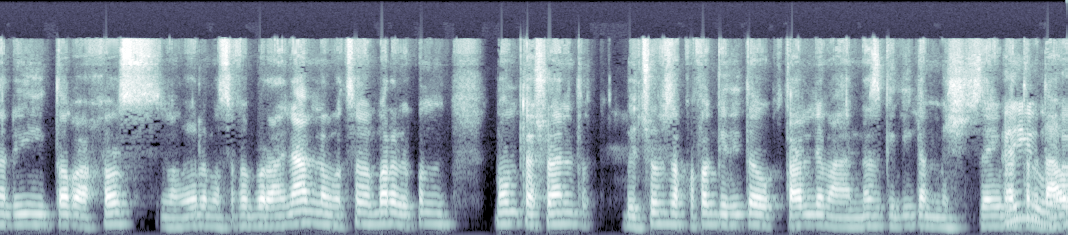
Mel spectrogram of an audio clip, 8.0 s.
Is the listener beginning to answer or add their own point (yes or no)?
yes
